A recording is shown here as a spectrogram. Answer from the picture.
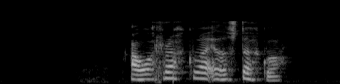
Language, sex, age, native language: Icelandic, male, 8, Icelandic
